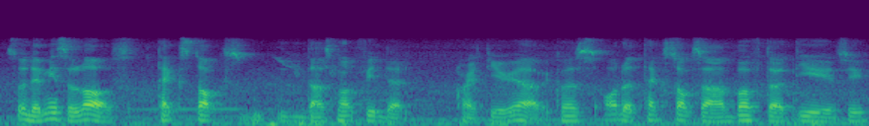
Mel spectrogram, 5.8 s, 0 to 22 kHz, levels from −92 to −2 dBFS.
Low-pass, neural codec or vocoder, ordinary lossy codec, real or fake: 7.2 kHz; none; none; real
